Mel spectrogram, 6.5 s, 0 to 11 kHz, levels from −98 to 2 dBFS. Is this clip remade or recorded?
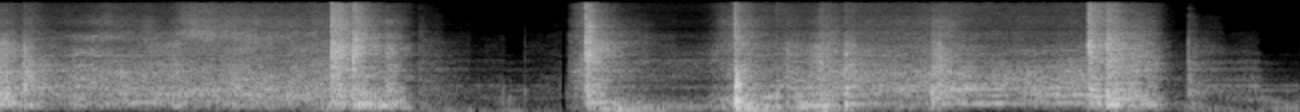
remade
